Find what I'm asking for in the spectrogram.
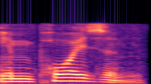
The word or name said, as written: empoison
